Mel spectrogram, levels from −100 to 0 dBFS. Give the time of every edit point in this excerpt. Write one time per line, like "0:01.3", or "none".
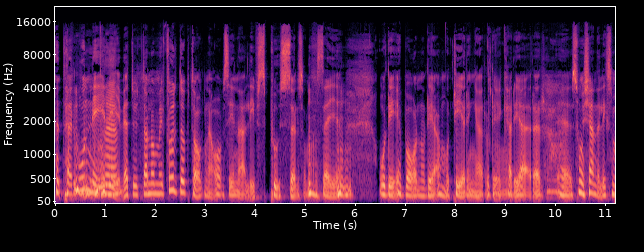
0:02.2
